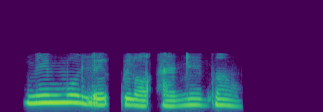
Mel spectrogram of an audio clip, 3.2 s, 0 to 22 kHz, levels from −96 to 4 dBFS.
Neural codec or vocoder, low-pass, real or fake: codec, 44.1 kHz, 3.4 kbps, Pupu-Codec; 3.6 kHz; fake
